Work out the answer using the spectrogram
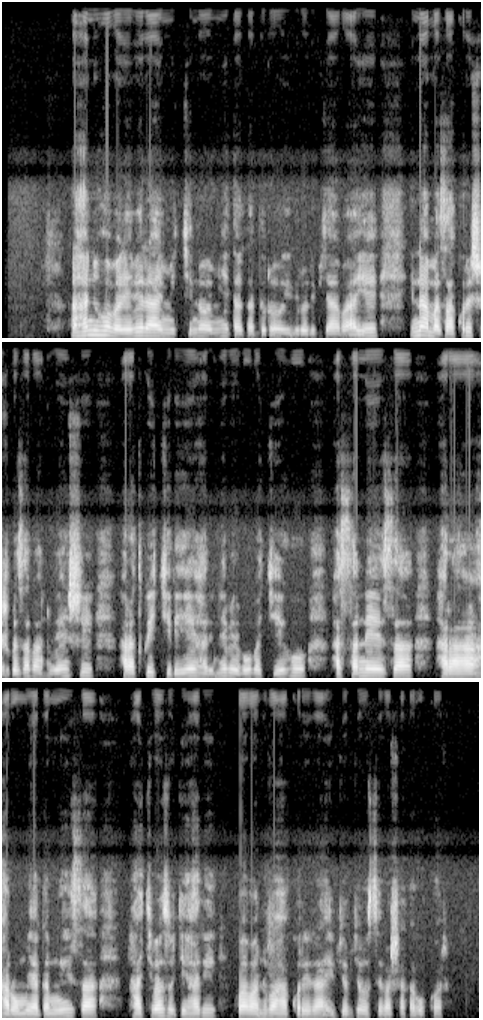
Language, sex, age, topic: Kinyarwanda, female, 36-49, government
